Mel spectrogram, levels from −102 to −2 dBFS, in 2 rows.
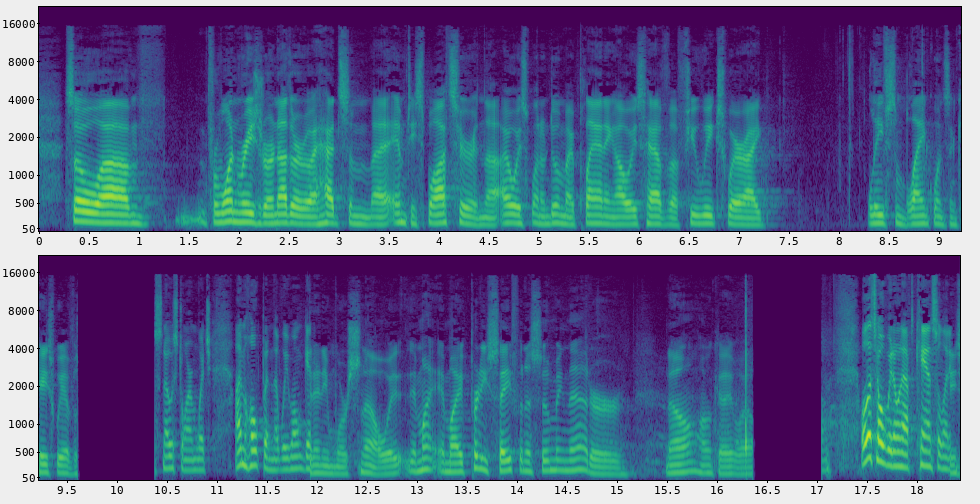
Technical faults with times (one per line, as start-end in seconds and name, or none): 9.61-10.39 playback stall
10.39-11.94 catch-up at higher speed
16.36-17.06 playback stall
17.06-18.34 catch-up at higher speed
